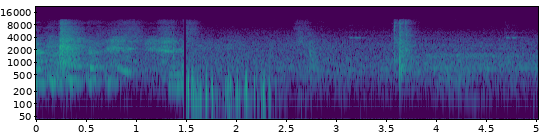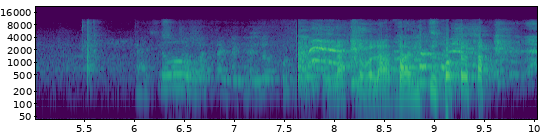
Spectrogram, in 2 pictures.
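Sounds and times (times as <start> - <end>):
camera shutter click: 3.6 - 3.8, 5.5 - 5.8.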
